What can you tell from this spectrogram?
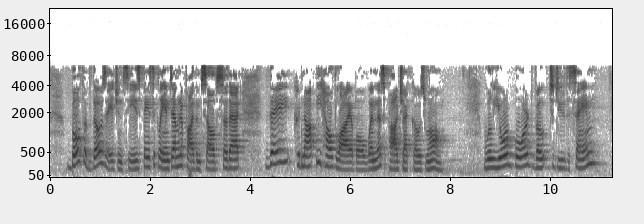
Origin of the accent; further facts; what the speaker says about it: Los Osos, California, United States; from Los Osos.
